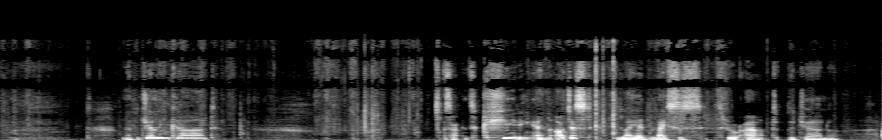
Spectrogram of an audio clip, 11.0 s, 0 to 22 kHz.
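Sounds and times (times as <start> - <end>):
journal pages rustling: 0.0 - 10.6.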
